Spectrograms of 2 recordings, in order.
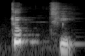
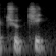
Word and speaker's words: Chukchi: So it doesn't sound like we in Spanish with the CH, like chuchu, Yeah. cha-cha, muchacha, chacho, Yes. chica. It's different. Pretty It's cool.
